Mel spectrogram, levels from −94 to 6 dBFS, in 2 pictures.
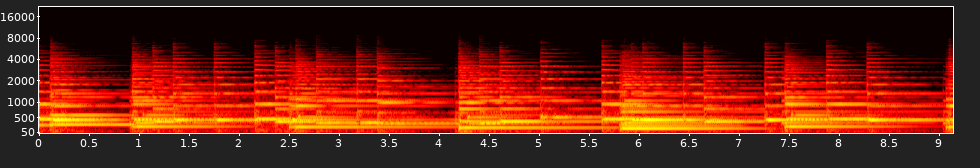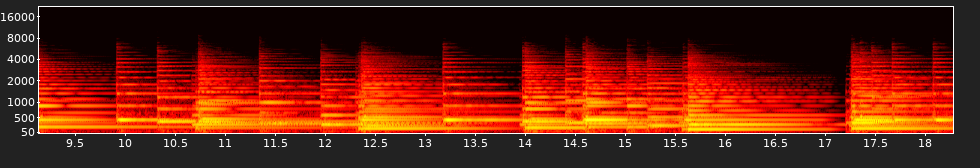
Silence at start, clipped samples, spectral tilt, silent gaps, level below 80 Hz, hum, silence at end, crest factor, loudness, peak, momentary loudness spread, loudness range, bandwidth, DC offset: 0 s; under 0.1%; -9.5 dB/octave; none; -56 dBFS; none; 0 s; 16 dB; -25 LUFS; -8 dBFS; 11 LU; 3 LU; 6 kHz; under 0.1%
